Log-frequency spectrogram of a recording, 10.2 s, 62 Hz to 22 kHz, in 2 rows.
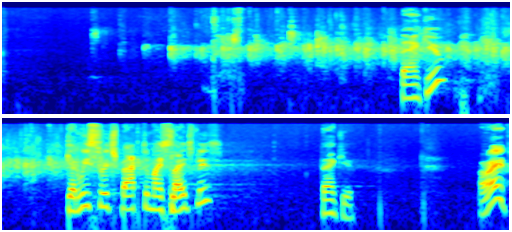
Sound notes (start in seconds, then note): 1.2 applause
